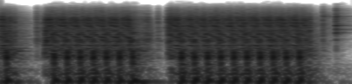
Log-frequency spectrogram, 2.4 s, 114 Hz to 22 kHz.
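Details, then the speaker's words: S&T M240B airsoft support gun after gearbox rebuild, 7.4 V battery, 0.28 g BBs: crisp evenly spaced bursts about a dozen shots a second with no stutter or grind; normal full-auto firing and clean feeding. "perfect and it is feeding perfectly."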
